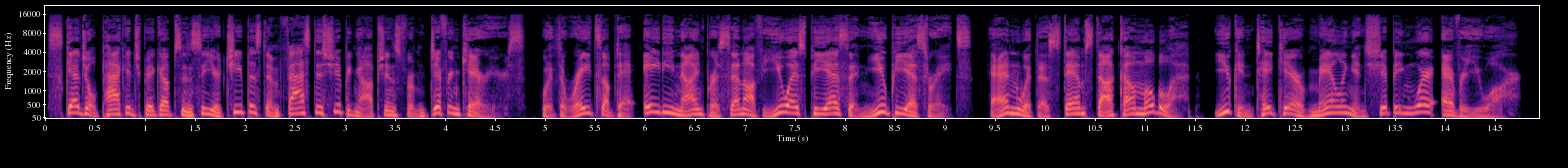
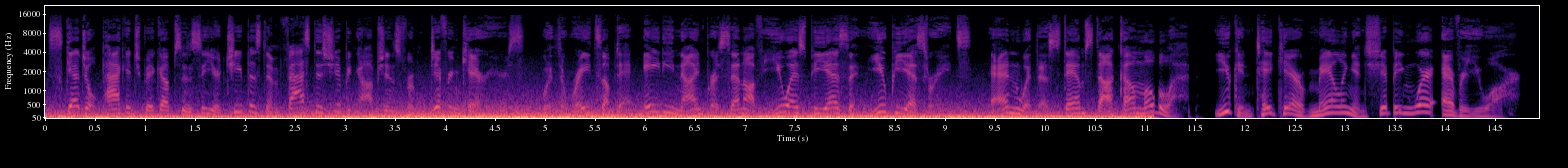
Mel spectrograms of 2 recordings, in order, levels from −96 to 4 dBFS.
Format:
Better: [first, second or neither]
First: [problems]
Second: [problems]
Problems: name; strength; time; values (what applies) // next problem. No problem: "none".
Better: first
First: none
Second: low rumble; loud; until 11 s; 4 dB below the speech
